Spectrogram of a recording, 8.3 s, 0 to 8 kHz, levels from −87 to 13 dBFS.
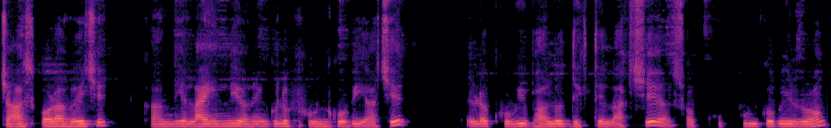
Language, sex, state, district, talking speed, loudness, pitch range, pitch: Bengali, male, West Bengal, Jhargram, 150 wpm, -24 LUFS, 140-150 Hz, 145 Hz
